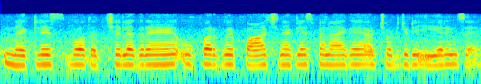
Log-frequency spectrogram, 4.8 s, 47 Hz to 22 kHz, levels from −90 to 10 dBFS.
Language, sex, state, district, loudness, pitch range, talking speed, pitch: Hindi, female, Chhattisgarh, Raipur, -16 LUFS, 200-205 Hz, 210 wpm, 200 Hz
